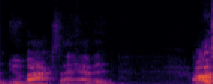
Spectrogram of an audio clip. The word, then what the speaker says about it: Nebox: box right yeah Val you pronounce it knee box he calls a new box I have it oh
